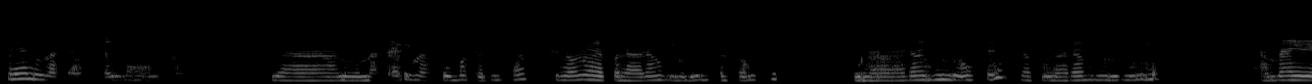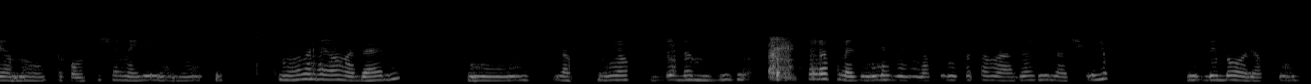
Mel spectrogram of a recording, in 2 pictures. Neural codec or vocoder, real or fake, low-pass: codec, 24 kHz, 1 kbps, SNAC; fake; 3.6 kHz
